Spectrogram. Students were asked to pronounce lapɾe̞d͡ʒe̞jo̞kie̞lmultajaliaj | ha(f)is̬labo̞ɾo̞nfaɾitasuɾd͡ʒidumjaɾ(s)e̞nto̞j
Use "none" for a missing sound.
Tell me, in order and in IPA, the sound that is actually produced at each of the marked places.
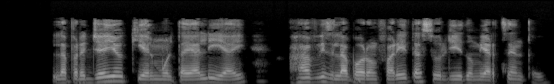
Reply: v, t͡s

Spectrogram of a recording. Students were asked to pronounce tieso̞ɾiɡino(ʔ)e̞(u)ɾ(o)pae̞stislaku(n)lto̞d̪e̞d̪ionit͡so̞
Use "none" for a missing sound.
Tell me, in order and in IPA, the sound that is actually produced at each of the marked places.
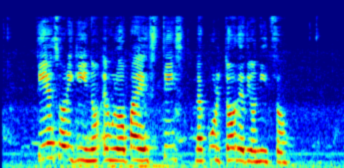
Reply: ʔ, w, o, none

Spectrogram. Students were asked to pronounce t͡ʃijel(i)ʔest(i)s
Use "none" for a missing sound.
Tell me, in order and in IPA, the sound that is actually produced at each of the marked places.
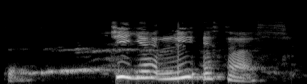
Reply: i, a

